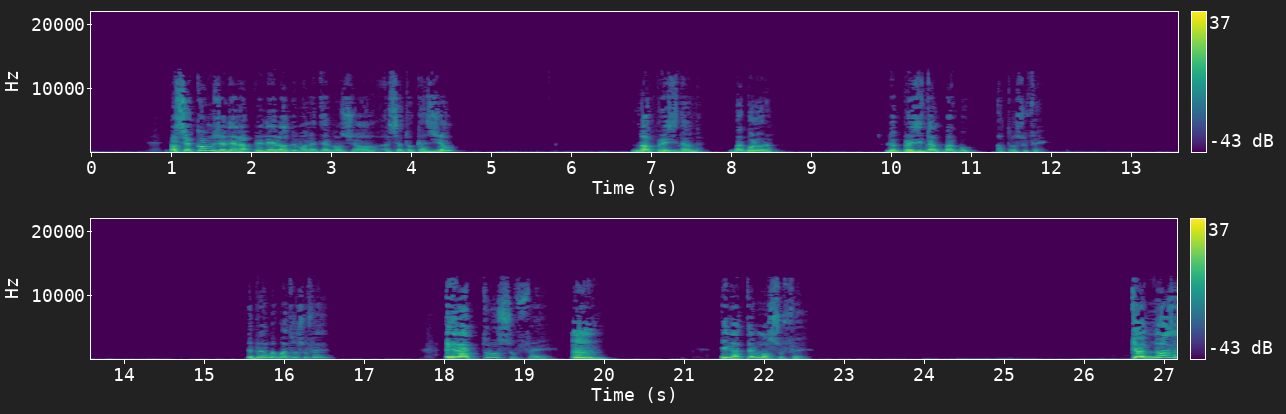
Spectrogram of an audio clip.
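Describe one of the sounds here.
A man speaks calmly and close to a microphone, with pauses between phrases.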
